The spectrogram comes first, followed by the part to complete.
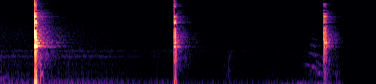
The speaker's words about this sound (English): I have my cup of tea here. It's English breakfast tea today, and a glass of water. And if I bang them together,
